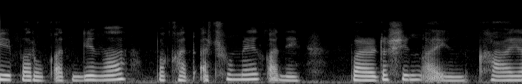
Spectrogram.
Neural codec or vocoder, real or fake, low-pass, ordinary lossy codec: codec, 16 kHz, 6 kbps, DAC; fake; none; none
